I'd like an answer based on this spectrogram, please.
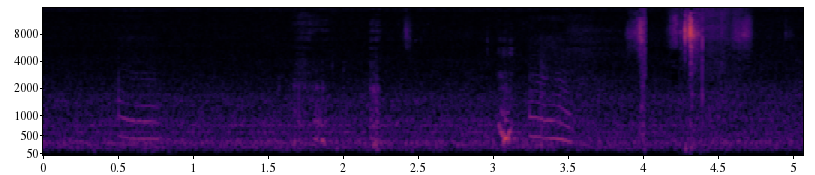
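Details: Sleeping ferret snoring indoors: two soft, descending squeaky whistles a few seconds apart, with small clicks and brief rustling sounds in between over a low room hum.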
